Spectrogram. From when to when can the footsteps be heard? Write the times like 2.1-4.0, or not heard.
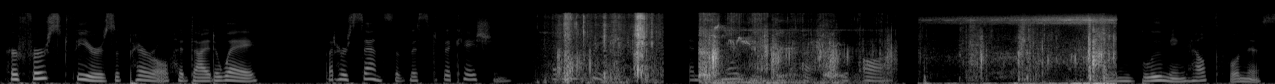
5.5-11.2.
